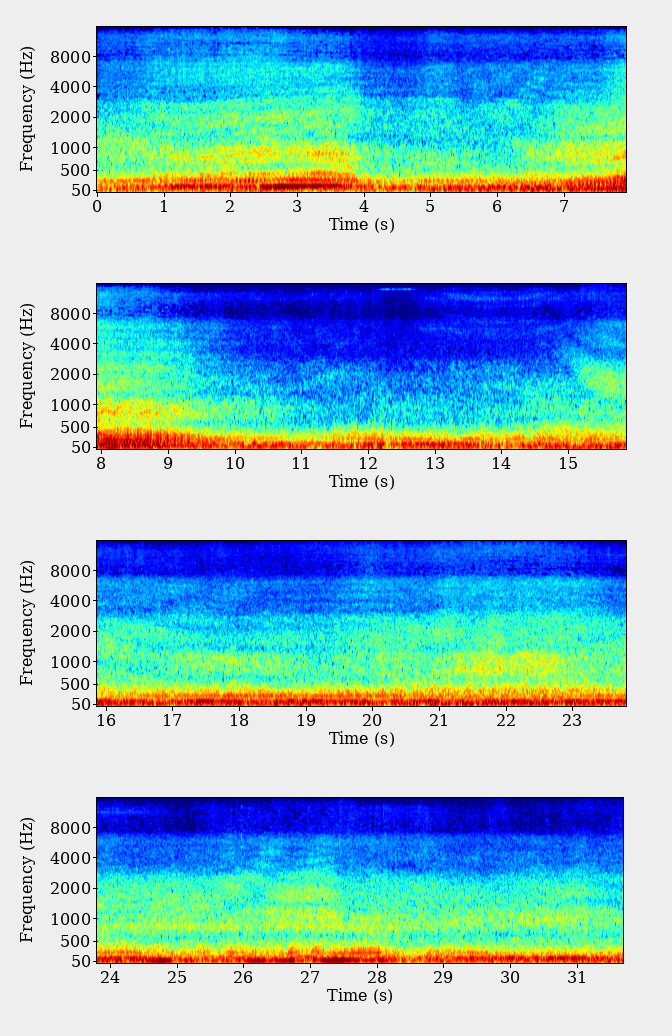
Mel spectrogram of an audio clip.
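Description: Several cars driving past one after another, with a low engine rumble throughout. Engines swell loudest about three and eight seconds in as a classic muscle car and other cars pull away and accelerate.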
